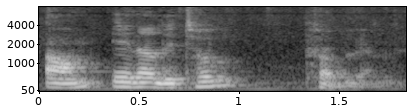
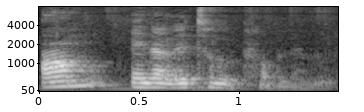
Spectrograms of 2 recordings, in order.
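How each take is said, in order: First: The words run together in relaxed native style. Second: The words run together in relaxed native style.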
